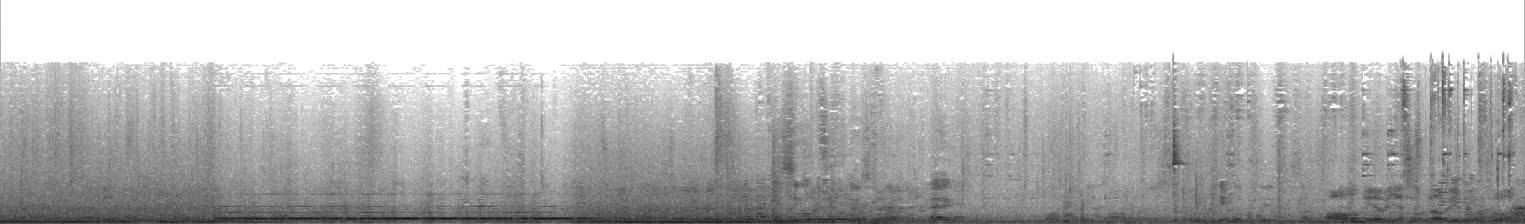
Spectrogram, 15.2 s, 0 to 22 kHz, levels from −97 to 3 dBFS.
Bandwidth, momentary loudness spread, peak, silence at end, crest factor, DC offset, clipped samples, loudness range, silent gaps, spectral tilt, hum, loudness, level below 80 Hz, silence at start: 16 kHz; 10 LU; -2 dBFS; 0 s; 14 dB; under 0.1%; under 0.1%; 8 LU; none; -5 dB/octave; none; -16 LUFS; -40 dBFS; 0 s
